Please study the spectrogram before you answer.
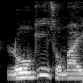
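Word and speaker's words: λογίζομαι: 헬라어로 로기 조마이 이렇게 발음을 하는데요.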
